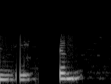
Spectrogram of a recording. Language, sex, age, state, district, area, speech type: Dogri, female, 18-30, Jammu and Kashmir, Reasi, urban, conversation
